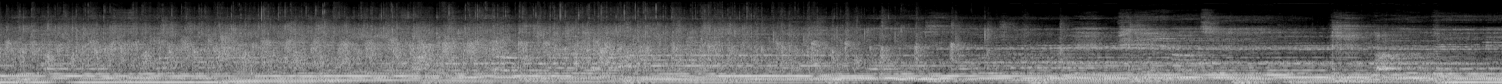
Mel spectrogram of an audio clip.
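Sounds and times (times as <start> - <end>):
audience applause: 0.0 - 10.8
recorded music with bass notes: 0.0 - 15.0.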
